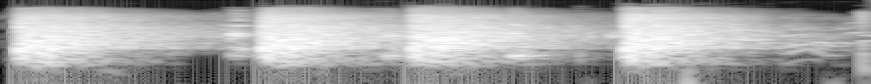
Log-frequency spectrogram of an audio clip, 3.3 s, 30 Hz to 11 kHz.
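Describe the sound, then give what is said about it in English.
Four sharp revolver shots from a six-shooter fired at a tin can set up in the snow during target practice. Each loud crack rings out and decays, spaced irregularly, and a faint click follows at the end. “he amused himself by taking target practice with his six-shooter on a tin can which he had set up in the snow about 50 yards away.”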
